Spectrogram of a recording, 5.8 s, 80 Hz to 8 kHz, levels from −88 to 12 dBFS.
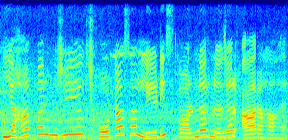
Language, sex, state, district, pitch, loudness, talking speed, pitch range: Hindi, female, Haryana, Jhajjar, 310 Hz, -16 LUFS, 115 wpm, 270-410 Hz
